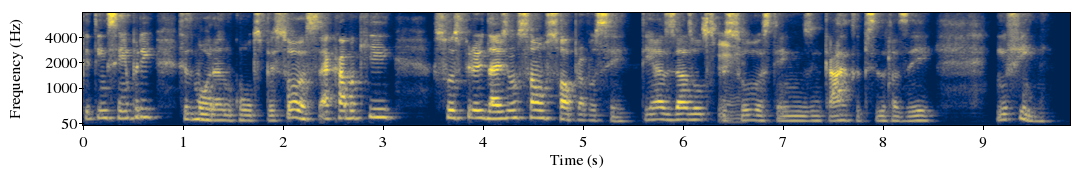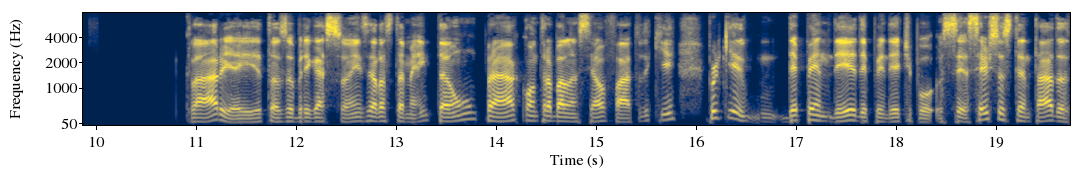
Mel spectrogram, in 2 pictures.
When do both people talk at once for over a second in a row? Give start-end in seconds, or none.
none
